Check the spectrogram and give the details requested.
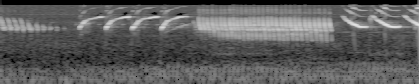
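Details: Canary song meant to stimulate young canaries to sing: a fast purring trill, then repeated upward-swooping whistles, a long dense buzzy rattle, and finally quick descending ringing notes, all clean and high-pitched.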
